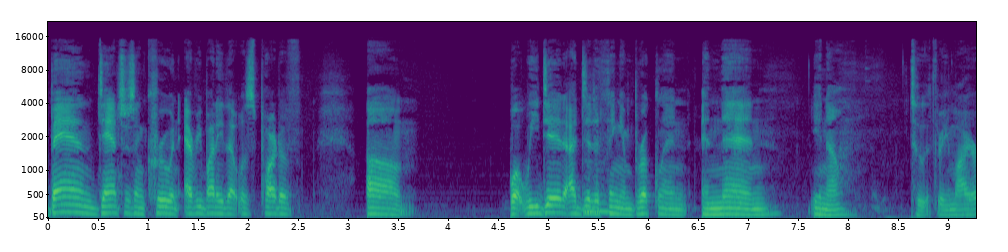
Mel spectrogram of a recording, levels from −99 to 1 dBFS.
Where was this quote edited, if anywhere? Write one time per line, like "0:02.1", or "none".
0:03.8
